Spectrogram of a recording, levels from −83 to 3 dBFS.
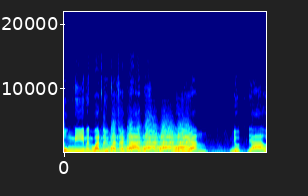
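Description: From 0.72 to 2.69 s, two devices on the same call in one room form a loop: the microphone picks up the loudspeaker, and each trip round adds gain. This is feedback howl. The repeats grow instead of dying away and narrow to a tone near 1 kHz, with a loop delay of about 300 ms. At its peak the howl is about as loud as the speech beneath it, until the loop breaks.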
